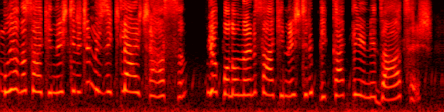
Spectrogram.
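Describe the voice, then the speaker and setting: A woman's voice: extremely high pitch, steady tone, a little fast, very noisy. A woman voicing a brave, cheerful, caring young girl hero in a children's cartoon dub, with an eager, take-charge delivery. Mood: urgent, determined. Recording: music behind.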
